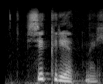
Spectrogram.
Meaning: 1. secret 2. clandestine (secret; covert, as a clandestine organization) 3. covert
- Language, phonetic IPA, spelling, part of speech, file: Russian, [sʲɪˈkrʲetnɨj], секретный, adjective, Ru-секретный.ogg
